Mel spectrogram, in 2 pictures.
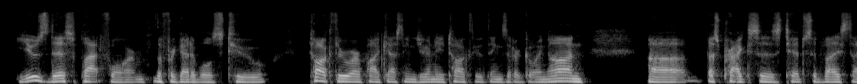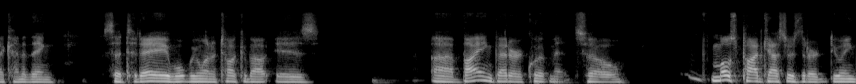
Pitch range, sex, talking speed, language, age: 120-135 Hz, male, 160 wpm, English, 20-39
